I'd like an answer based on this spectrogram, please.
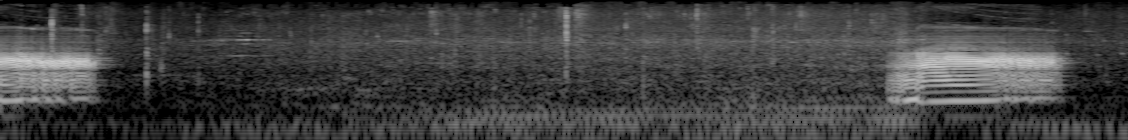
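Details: Frog on a tree looking for a way out: a buzzy nasal call ends at the start, then a long quiet stretch with faint low rumbling, then another droning call of under a second.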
